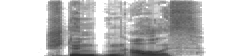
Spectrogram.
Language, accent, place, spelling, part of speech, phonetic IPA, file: German, Germany, Berlin, stünden aus, verb, [ˌʃtʏndn̩ ˈaʊ̯s], De-stünden aus.ogg
- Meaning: first/third-person plural subjunctive II of ausstehen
